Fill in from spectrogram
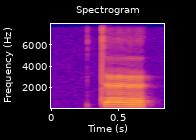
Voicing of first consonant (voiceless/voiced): voiceless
